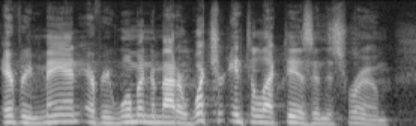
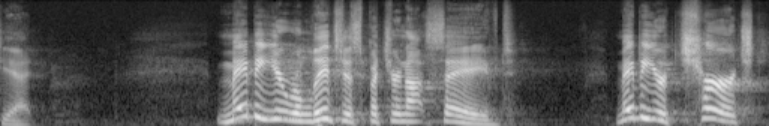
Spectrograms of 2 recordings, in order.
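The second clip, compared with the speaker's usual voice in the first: impassioned preaching; 4 semitones higher, 7 dB louder than usual. Acted. Pastor challenging churchgoers before invitation, impassioned preaching. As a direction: press each maybe on the listeners.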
